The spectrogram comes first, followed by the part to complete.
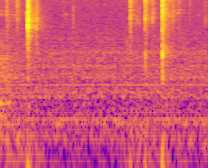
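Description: Faint keystrokes on a computer keyboard: a few separate key taps while typing, one near the start and a small cluster in the second half.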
